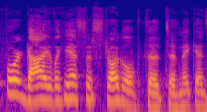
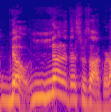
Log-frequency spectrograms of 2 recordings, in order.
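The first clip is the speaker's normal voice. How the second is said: usual speaking voice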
